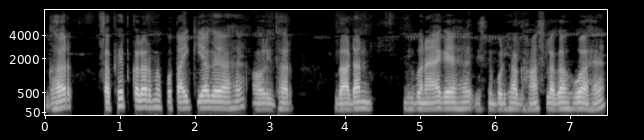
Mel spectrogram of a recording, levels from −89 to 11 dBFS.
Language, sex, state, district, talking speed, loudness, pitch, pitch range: Hindi, male, Chhattisgarh, Balrampur, 170 wpm, -17 LUFS, 125 Hz, 120-135 Hz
